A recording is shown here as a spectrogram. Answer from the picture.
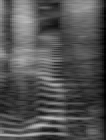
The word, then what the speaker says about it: GIF: And they're referencing his number one interview with the New York Times where he said it's GIF with a soft G like the peanut butter brand.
